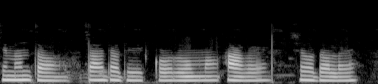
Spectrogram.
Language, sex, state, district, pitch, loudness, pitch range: Chakma, female, Tripura, Unakoti, 185 Hz, -16 LUFS, 185-200 Hz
